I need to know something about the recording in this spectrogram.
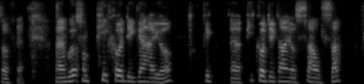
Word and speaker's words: pico de gallo: pico de gallo salsa it's pronounced pico de gallo it's a play on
